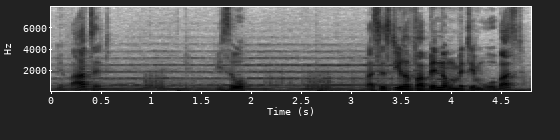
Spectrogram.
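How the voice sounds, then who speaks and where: An actor playing a suspicious, bitter young Nazi intelligence officer in a radio drama, interrogating with biting sarcasm. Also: male voice, mid-range voice, expressive, measured pace, natural voice. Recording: studio radio play with faint music.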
